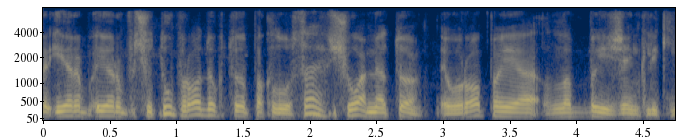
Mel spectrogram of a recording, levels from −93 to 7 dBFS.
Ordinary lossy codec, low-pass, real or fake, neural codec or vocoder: MP3, 64 kbps; 7.2 kHz; real; none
